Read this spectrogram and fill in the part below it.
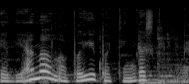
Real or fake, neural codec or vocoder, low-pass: fake; vocoder, 44.1 kHz, 128 mel bands, Pupu-Vocoder; 14.4 kHz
